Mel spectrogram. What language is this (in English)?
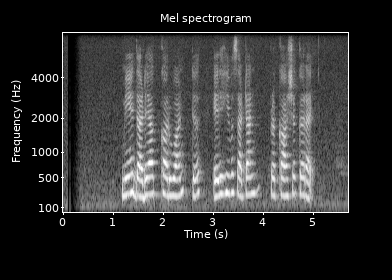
Sinhala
